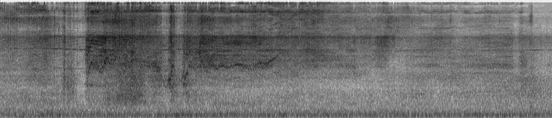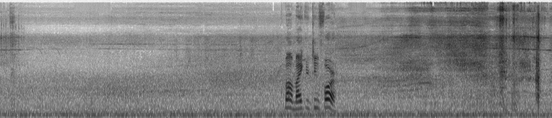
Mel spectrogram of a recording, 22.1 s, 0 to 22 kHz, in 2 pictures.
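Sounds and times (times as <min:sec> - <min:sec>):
electric motor hiss and whine: 0:00.0 - 0:11.8, 0:14.3 - 0:22.0
wind rumble on microphone: 0:02.8 - 0:22.0.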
